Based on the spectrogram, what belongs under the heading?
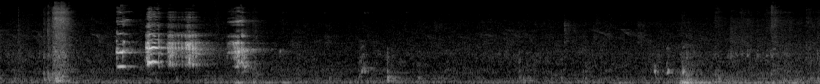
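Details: Aceh junglefowl, an F1 bird, giving a short harsh crow of several quick broadband bursts just after the first second, preceded by a single brief note, then quiet with faint scattered sounds.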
